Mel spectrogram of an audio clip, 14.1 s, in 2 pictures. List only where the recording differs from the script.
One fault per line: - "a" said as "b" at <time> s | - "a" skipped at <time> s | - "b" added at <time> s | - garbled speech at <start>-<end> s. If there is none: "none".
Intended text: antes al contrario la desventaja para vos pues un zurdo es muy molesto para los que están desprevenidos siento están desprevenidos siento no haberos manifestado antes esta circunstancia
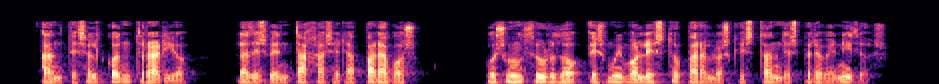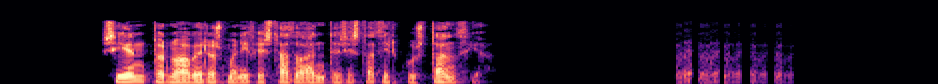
- "será" added at 2.5 s
- "están desprevenidos siento" skipped at 8.3 s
